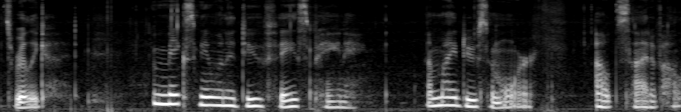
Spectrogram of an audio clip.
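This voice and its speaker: A woman's whisper at a moderate pace, with long, frequent pauses and big swings in loudness. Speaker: beauty vlogger. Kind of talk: casual voiceover tutorial. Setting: at home. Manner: whispering.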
